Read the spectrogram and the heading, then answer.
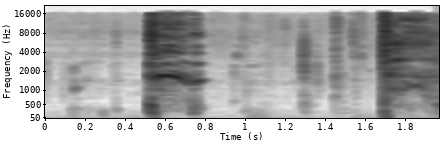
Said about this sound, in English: Oh, now I'm coughing.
